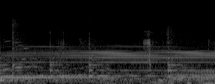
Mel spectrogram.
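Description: A harmonium holds a steady drone chord while the tabla sound a few scattered, separate strokes.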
